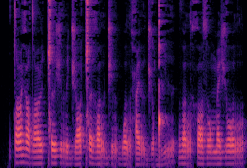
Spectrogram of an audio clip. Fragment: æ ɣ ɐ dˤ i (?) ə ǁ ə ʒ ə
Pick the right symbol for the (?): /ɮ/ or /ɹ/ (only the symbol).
ɹ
